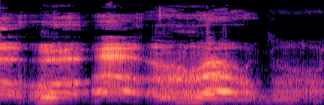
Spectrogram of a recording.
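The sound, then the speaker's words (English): A voice imitates a creature's huge heaving breath as a long, voiced, groaning growl that rises and falls in pitch over about two seconds, with a few swells and no words. “It takes in a huge heaving breath.”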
